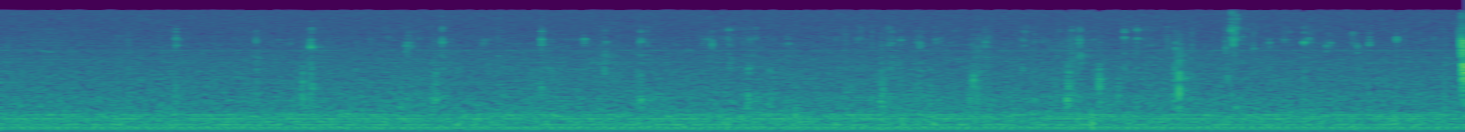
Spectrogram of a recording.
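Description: A person chewing a bite of soft smoked pepper jack cheese close to a clip-on microphone: scattered small, wet mouth clicks over a steady low hum.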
